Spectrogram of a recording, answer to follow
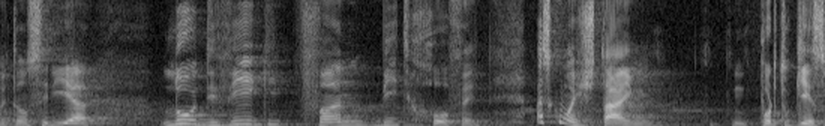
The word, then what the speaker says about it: Beethoven: Beethoven ou melhor dizendo a pronúncia correta dele seria birro Fini porque ele é Alemão então seria Ludwig van Beethoven as cores time em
